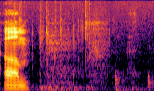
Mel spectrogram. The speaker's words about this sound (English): I typed in patching, but that's okay.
